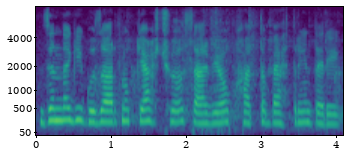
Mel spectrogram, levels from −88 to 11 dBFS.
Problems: constant background noise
